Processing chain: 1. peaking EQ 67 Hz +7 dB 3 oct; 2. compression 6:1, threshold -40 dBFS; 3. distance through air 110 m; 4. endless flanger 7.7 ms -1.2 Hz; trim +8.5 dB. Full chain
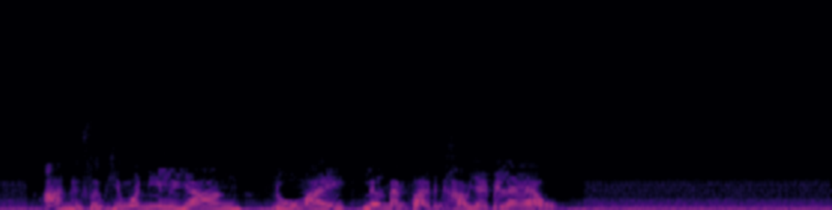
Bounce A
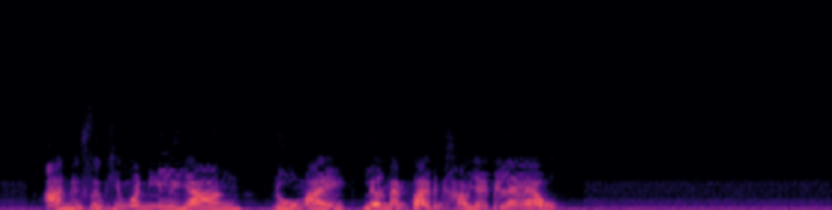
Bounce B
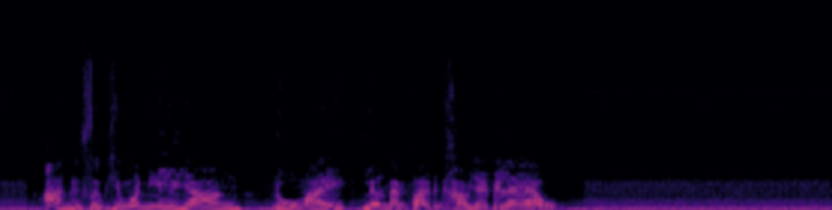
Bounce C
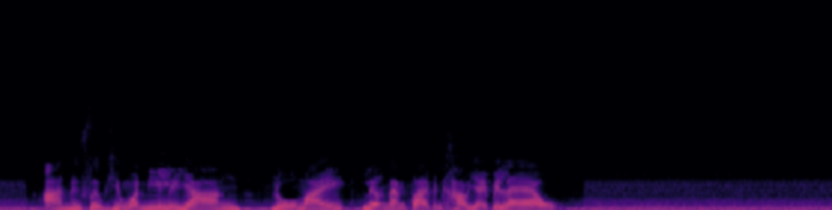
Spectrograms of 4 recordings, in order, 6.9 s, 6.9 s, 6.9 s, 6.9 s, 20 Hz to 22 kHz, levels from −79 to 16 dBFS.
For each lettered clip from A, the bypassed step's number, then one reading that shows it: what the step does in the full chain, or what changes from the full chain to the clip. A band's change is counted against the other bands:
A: 2, mean gain reduction 7.0 dB; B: 3, 4 kHz band +2.0 dB; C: 4, loudness change +3.0 LU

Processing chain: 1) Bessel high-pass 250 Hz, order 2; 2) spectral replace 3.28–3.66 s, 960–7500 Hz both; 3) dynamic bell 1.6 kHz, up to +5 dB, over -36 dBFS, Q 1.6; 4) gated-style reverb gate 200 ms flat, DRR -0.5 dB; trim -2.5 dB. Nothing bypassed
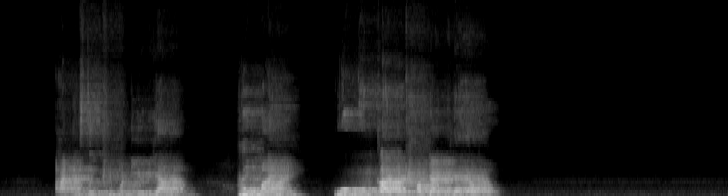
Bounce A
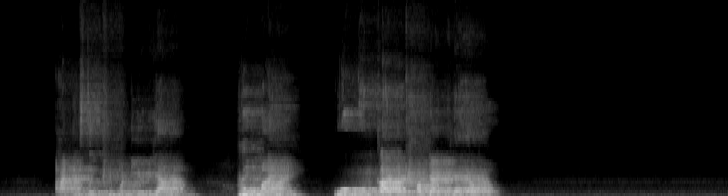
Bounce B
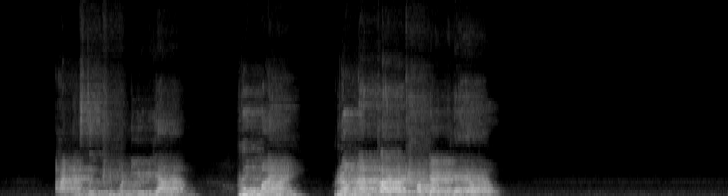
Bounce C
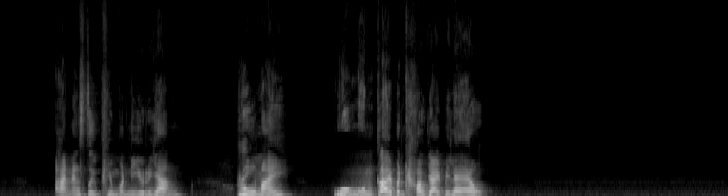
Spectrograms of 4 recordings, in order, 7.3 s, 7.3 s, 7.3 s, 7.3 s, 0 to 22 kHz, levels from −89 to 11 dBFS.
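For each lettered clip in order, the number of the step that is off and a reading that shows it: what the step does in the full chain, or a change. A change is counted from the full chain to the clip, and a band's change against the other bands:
1, momentary loudness spread change -1 LU; 2, 4 kHz band +1.5 dB; 4, crest factor change +3.0 dB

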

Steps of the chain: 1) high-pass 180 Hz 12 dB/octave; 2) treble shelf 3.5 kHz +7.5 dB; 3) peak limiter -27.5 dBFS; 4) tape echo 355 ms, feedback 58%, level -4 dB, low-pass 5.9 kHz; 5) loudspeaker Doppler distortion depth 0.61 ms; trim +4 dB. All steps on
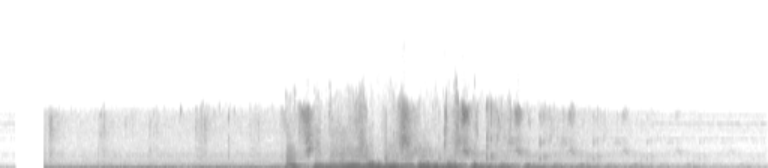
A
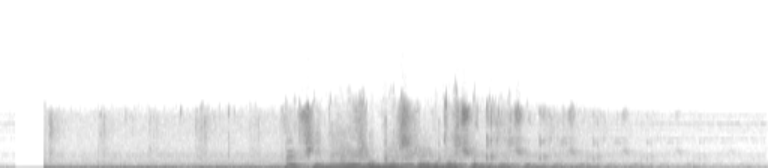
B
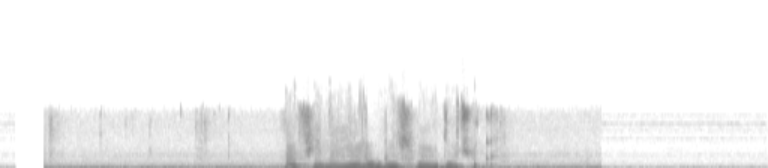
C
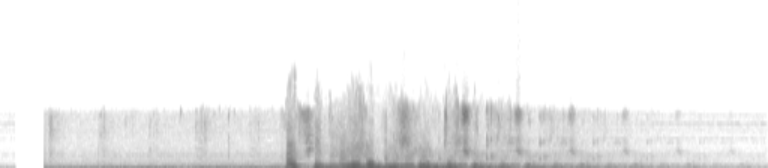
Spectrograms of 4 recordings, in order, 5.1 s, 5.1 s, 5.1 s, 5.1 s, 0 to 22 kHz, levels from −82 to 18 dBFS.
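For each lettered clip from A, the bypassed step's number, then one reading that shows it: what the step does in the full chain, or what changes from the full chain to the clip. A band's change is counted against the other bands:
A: 1, 125 Hz band +7.5 dB; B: 4, momentary loudness spread change -3 LU; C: 3, crest factor change +3.5 dB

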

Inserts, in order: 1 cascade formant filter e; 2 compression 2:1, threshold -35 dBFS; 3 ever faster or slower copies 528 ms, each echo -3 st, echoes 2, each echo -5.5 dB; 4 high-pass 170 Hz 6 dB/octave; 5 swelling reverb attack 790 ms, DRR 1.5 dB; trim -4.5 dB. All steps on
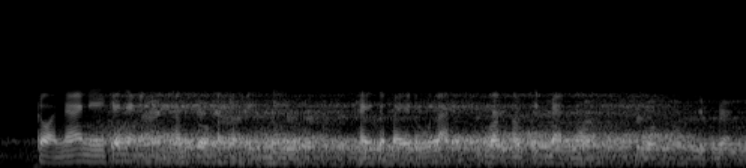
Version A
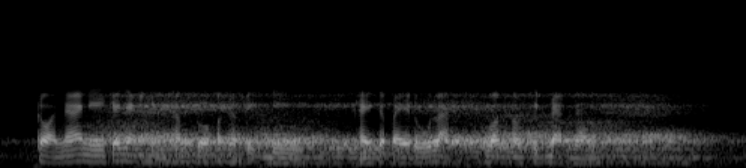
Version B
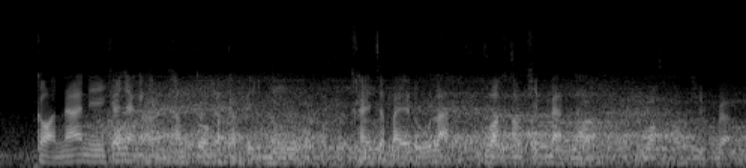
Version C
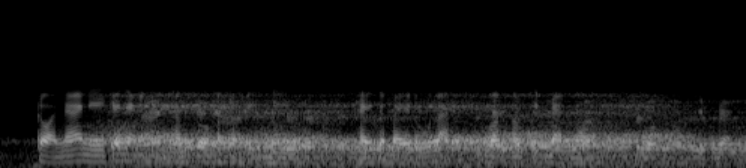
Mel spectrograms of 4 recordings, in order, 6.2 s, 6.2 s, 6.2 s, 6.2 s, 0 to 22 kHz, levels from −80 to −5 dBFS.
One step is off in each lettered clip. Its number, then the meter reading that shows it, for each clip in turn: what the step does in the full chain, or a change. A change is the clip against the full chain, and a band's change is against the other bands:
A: 3, loudness change -1.0 LU; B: 1, 500 Hz band -8.5 dB; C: 4, 125 Hz band +4.0 dB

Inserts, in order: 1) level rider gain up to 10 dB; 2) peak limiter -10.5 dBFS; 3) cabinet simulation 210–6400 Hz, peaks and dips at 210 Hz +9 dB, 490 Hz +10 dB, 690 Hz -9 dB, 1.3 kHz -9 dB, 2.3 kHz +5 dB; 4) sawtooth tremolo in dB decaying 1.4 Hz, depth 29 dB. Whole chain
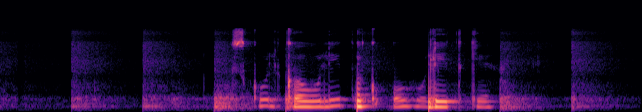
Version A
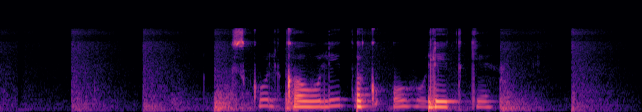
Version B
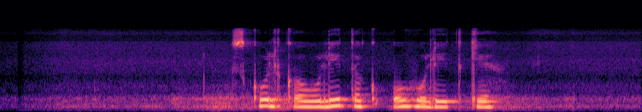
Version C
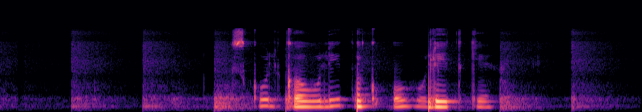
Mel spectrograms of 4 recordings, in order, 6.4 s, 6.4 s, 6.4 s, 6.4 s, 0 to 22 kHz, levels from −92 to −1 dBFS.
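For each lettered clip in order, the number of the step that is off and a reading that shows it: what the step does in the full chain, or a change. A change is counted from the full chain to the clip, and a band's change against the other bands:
3, 1 kHz band +6.0 dB; 4, momentary loudness spread change -9 LU; 2, mean gain reduction 1.5 dB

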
